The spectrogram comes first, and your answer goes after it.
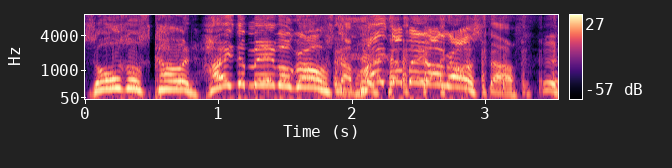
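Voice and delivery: all-out scream, very high, loud, shrill and swooping. Retelling what was heard through a door: imitating someone screaming. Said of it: "I heard C P screaming".

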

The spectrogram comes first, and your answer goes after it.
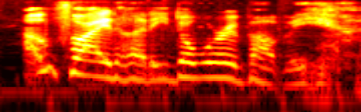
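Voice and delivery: voice dropped low and spoken slowly. Answering another speaker who hopes her voice is all right: Dolores voice. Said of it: "That was Dolores talking".

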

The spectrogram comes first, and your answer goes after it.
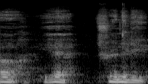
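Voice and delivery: soft, low, deadpan delivery. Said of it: "how he played that so deadpan".

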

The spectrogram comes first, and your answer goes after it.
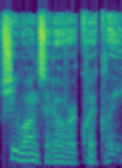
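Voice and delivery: plain reading voice

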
